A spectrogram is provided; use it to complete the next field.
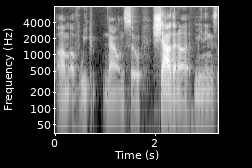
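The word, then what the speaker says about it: sceaþena: Shadana is how this word is pronounced and then thratum is how this word is pronounced.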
